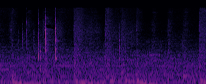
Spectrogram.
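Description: Faint background music, with a few small clicks about half a second in from the plastic arm parts of a sixth-scale Iron Man Mark L figure being handled.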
